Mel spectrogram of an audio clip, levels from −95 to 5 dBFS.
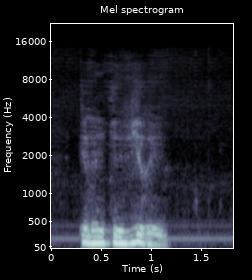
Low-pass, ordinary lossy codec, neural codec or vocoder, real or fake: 14.4 kHz; AAC, 64 kbps; codec, 44.1 kHz, 7.8 kbps, Pupu-Codec; fake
